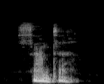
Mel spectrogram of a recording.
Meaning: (proper noun) Ellipsis of Santa Claus; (noun) 1. An instance of someone dressed up as Santa 2. An instance of any likeness of Santa; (proper noun) A female given name from Italian
- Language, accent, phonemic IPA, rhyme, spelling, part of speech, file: English, Southern England, /ˈsæntə/, -æntə, Santa, proper noun / noun, LL-Q1860 (eng)-Santa.wav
